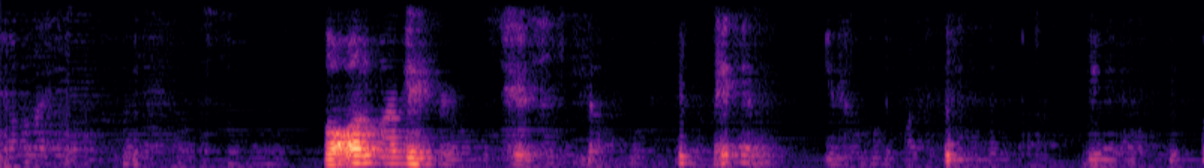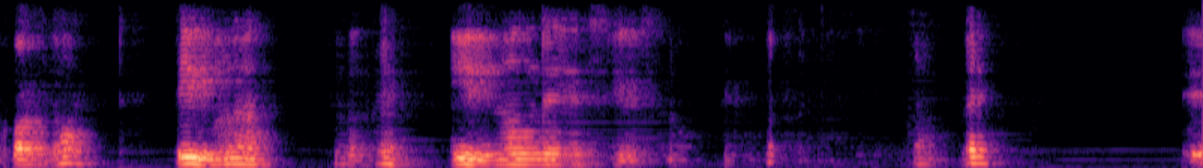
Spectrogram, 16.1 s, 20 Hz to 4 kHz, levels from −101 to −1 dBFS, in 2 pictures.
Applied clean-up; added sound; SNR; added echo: neural mask model DeepFilterNet 3.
